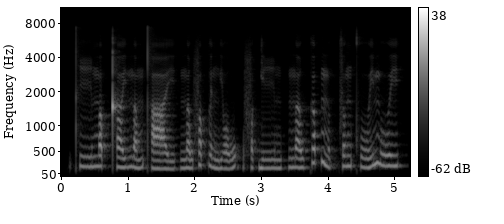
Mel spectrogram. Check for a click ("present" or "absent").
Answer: absent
